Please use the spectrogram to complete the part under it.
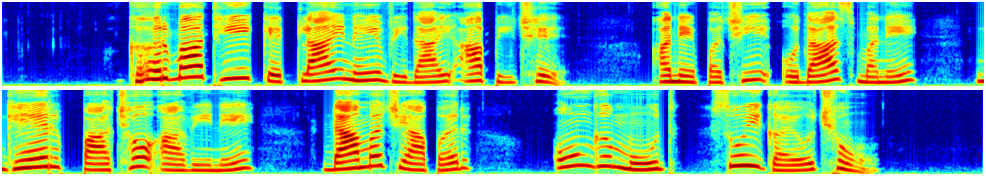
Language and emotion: Gujarati, neutral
